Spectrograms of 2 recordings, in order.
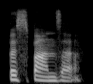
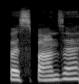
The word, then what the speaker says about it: Besponsa: we go bisponza b-e-s-p-o-n-s-a bosponza baspanza has three syllables like most three-syllable brand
